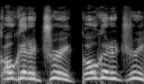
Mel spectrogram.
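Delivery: loud, high-pitched, insistent, repeated yelling. Retelling how a drunk comic kept yelling at him: imitating Michael Johnson yelling. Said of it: "still yell at me for being too sober".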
